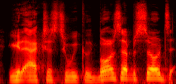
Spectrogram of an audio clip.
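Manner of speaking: ordinary talk, nothing marked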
